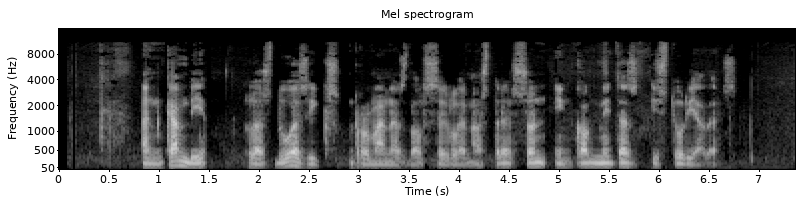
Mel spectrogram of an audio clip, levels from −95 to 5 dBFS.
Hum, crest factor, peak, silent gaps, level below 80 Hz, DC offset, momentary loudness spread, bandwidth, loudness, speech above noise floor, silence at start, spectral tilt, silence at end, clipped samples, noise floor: none; 26 dB; 0 dBFS; none; -54 dBFS; under 0.1%; 15 LU; 11.5 kHz; -24 LUFS; 33 dB; 0.4 s; -4.5 dB/octave; 0.4 s; under 0.1%; -57 dBFS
